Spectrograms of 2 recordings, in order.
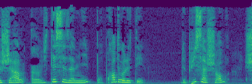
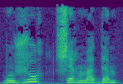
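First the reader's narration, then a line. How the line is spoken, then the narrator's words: Very slow, over-articulated. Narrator (French): dit Charles très lentement, en articulant chaque mot exagérément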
